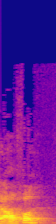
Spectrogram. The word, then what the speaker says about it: alpha: It's not alpha, it's alpha. It's not bravo, it's bravo.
